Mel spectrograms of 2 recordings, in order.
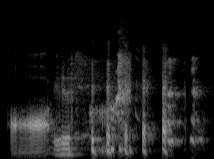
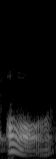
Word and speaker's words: awe: know like ah and i hate how i pronounce it ah whenever i talk to british people and they're like so you study all and i'm like i study ah you know and they're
